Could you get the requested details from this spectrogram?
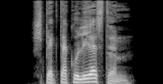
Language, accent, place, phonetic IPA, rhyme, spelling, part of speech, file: German, Germany, Berlin, [ʃpɛktakuˈlɛːɐ̯stəm], -ɛːɐ̯stəm, spektakulärstem, adjective, De-spektakulärstem.ogg
- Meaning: strong dative masculine/neuter singular superlative degree of spektakulär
